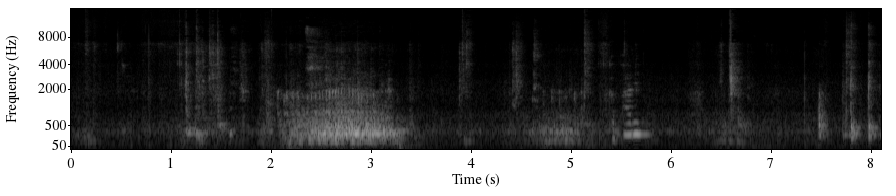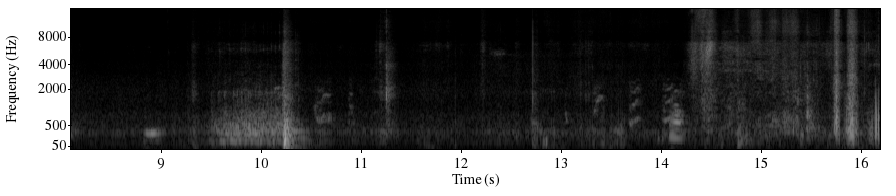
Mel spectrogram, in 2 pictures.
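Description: Dog sounds from Cane Corsos, mixed with scattered clicks and knocks and bursts of rustling about two seconds in, around ten seconds in, and again near the end.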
